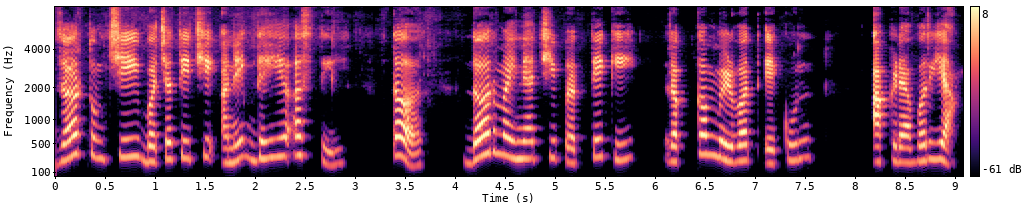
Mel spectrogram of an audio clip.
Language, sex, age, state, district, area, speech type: Marathi, female, 30-45, Maharashtra, Nashik, urban, read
